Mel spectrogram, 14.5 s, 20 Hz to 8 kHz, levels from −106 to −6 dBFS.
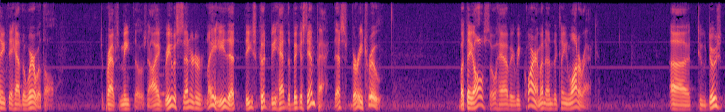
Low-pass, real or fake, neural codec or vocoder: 7.2 kHz; real; none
